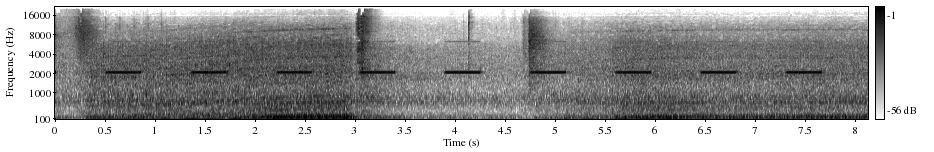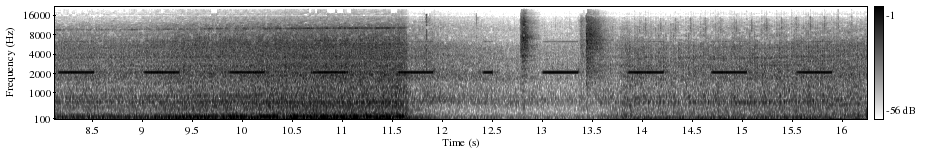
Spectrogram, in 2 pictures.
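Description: In American Truck Simulator, a heavy haul truck's reversing alarm beeps in a steady, evenly spaced series over a low engine drone, with a few sharp air-brake hisses breaking in.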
